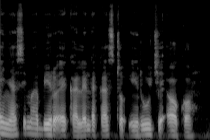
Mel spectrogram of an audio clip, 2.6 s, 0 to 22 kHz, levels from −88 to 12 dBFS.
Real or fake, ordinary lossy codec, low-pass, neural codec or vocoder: real; none; 19.8 kHz; none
